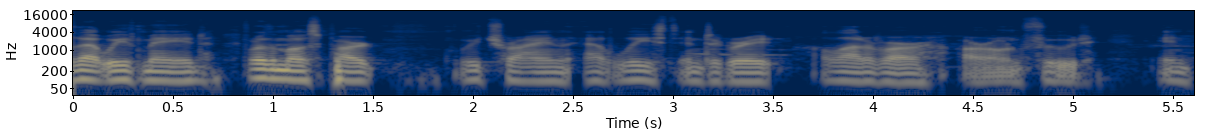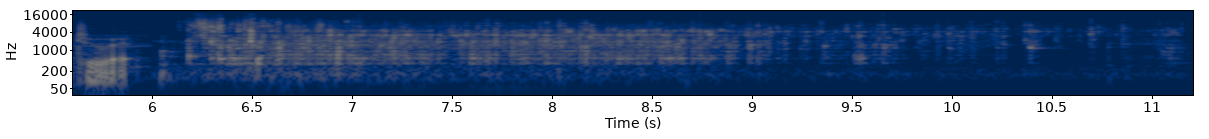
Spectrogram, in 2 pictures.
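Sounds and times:
speech: 0.0 - 6.9
reverse osmosis filtered water pouring into a tea kettle: 6.1 - 11.1.

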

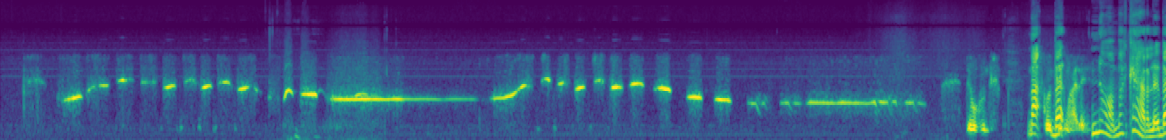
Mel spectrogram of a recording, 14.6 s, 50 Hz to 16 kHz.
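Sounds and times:
man whistling a tune: 0.8 - 11.6
speech: 12.9 - 14.5.

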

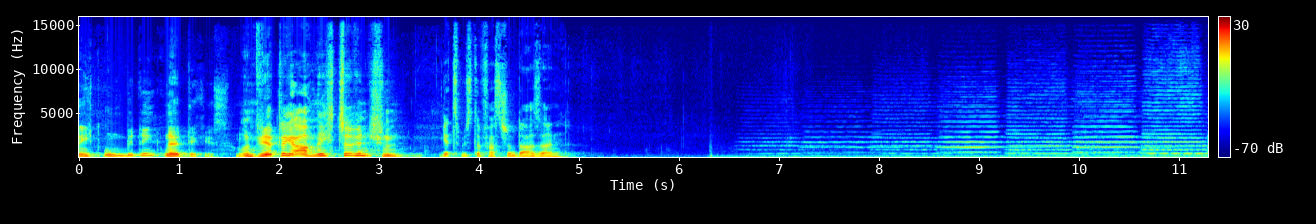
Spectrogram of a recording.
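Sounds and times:
speech: 0.0 - 5.0
faint fire brigade siren wailing: 6.3 - 11.2.

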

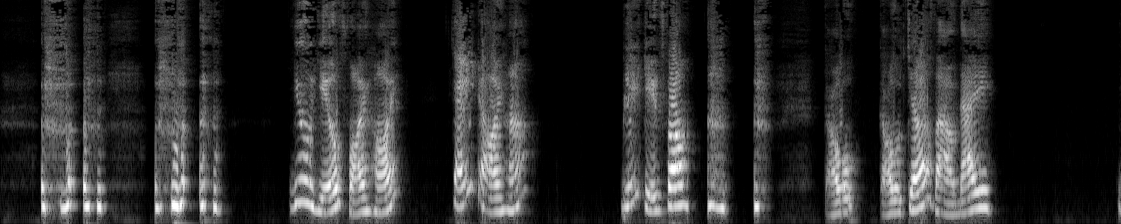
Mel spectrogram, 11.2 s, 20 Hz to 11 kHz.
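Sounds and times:
speech: 0.4 - 2.2, 2.9 - 5.3, 6.2 - 10.0
person coughing in thick smoke from a kitchen fire: 0.4 - 2.3.

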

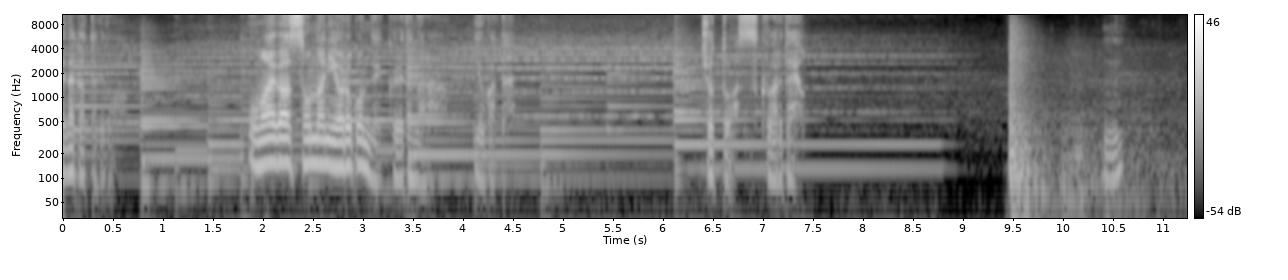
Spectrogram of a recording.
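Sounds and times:
speech: 0.0 - 0.6, 1.8 - 4.6, 6.4 - 7.5, 10.4 - 10.7
fireworks booming and crackling: 9.4 - 11.2.

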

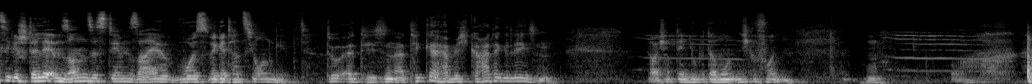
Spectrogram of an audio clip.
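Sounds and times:
speech: 0.0 - 5.7, 6.5 - 10.3
small cat meowing: 6.3 - 7.9, 8.7 - 9.8.

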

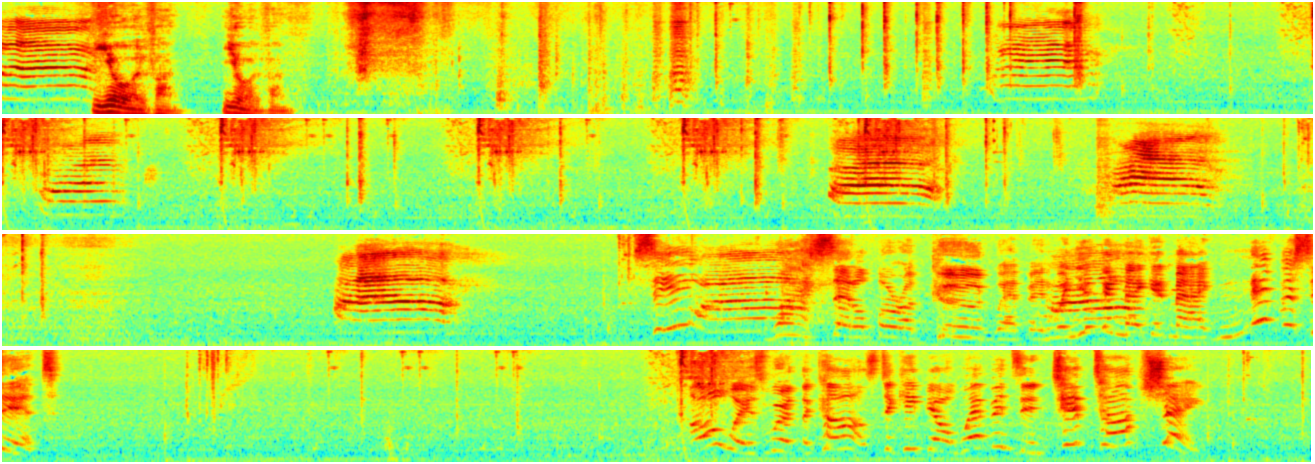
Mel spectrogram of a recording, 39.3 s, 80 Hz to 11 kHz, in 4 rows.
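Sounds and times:
cat meowing: 0.0 - 0.7, 7.4 - 8.3, 16.0 - 17.0, 18.2 - 19.1, 22.2 - 23.2, 24.9 - 25.8, 27.5 - 28.2
faint low hum: 0.0 - 39.3
speech: 0.7 - 2.3.

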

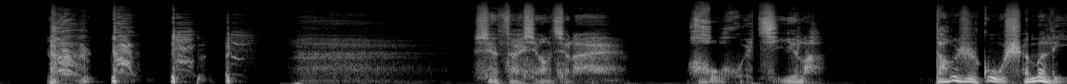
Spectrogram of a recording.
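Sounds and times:
old emperor coughing hoarsely: 0.5 - 2.7
raspy breathy exhale: 2.9 - 4.6
speech: 4.9 - 6.2, 7.1 - 8.3, 9.5 - 10.6.

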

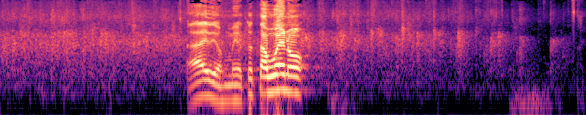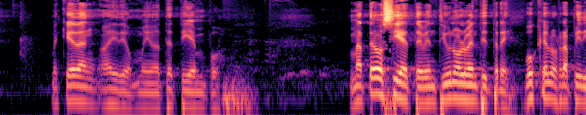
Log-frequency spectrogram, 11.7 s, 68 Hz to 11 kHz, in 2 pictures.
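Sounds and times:
church congregation applause during a sermon: 0.0 - 5.8
speech: 1.9 - 3.2, 6.4 - 8.4, 9.4 - 11.7.

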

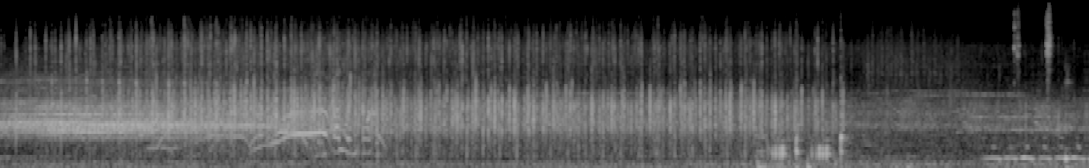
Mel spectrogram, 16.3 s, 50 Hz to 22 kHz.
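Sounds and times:
cheers: 0.0 - 6.6
audience applauding a singer at a live event: 0.0 - 13.5
whistles: 13.1 - 16.2.

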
